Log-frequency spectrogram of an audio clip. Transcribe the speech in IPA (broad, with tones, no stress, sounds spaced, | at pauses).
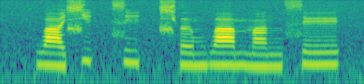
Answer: p w a˨˩ ɕ i˦ ʔ t͡s i˦ ʔ t͡ɕʰ ə˧ m w a˦ m ã˧ n s e˦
